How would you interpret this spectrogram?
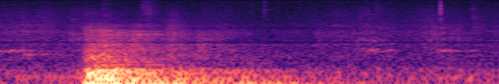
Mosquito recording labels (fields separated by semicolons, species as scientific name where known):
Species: Anopheles funestus s.s.; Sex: female; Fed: unfed; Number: one; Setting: cup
